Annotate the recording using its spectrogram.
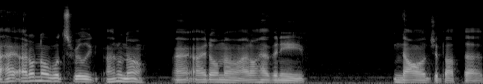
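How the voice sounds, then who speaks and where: Talking at a very fast pace, a man with an American accent uses a fairly low pitch and lively intonation. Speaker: streamer playing a video game. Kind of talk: casual chat. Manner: halting.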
